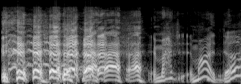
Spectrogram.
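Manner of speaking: high-pitched comic self-doubt; mock hurt. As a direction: whine it in joking disbelief, pitch way up. Joking hurt at being passed over.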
